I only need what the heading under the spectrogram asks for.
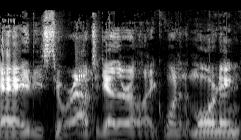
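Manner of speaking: ordinary talk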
